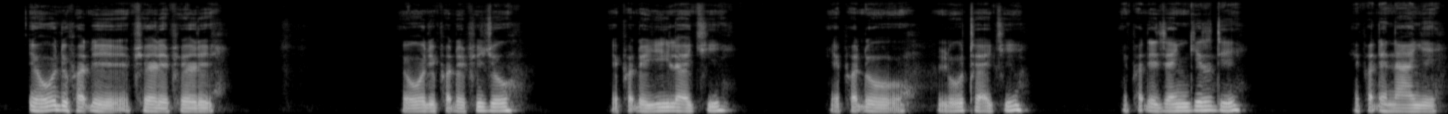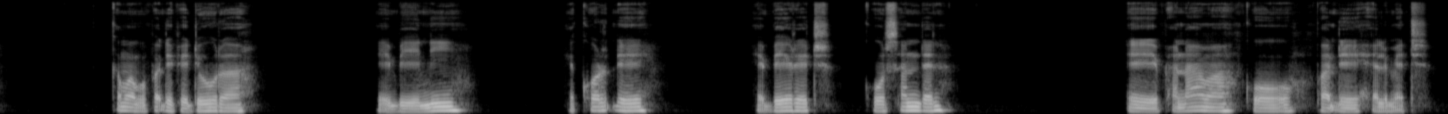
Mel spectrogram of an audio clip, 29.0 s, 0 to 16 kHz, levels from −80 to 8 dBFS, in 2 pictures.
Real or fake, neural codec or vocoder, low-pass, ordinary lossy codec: real; none; 14.4 kHz; none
